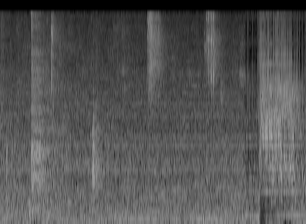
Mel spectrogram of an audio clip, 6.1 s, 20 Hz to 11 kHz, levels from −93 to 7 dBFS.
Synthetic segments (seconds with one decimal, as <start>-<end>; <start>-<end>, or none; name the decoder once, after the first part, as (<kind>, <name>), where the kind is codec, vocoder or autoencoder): 4.9-6.1 (vocoder, BigVGAN v2)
